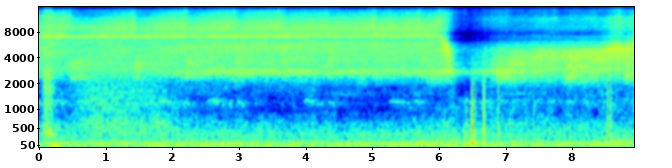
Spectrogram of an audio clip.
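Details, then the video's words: Gareng pung cicada giving a continuous shrill, hissing drone with a thin whistled tone inside it. The note shifts and briefly dips near the end, where a few sharp knocks are heard. "SPECIAL SOUND IN GARENG PUNG"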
